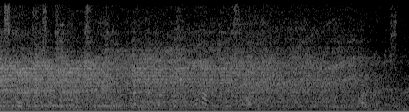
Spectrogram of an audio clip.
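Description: Indistinct background voices and murmur of people in a large hall, with a few faint clicks.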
